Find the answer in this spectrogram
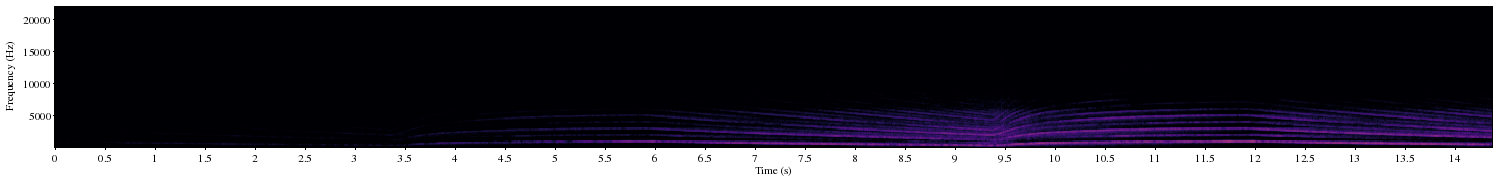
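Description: Police siren wail in a hard techno track: one tone sliding slowly down and quickly back up, about six seconds a cycle. It fades in from almost nothing and grows loud over the first several seconds, with a faint low hum under it later.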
